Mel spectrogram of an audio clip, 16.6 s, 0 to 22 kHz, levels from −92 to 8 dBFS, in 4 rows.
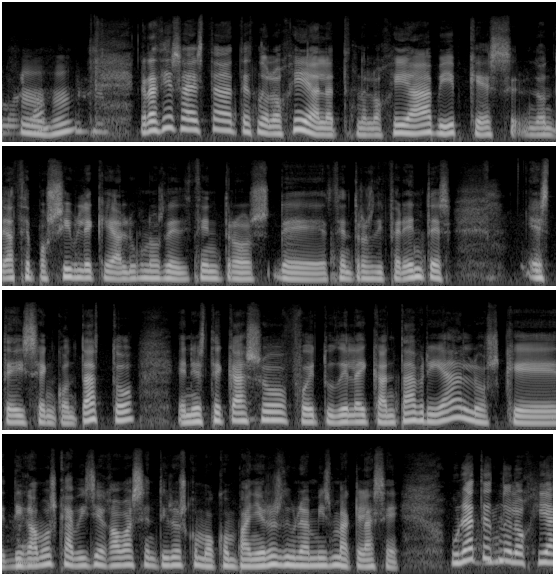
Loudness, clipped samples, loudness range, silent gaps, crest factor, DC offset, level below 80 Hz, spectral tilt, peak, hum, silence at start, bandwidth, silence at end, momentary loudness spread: -27 LUFS; under 0.1%; 2 LU; none; 20 dB; under 0.1%; -68 dBFS; -6 dB/octave; -6 dBFS; none; 0 s; 13.5 kHz; 0 s; 7 LU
